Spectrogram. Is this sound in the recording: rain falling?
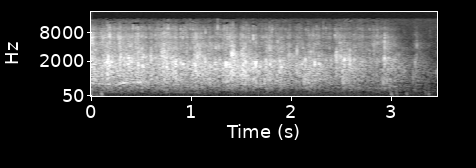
no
